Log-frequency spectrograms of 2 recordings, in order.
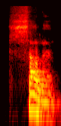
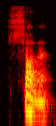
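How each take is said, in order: Both takes have the same delivery.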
